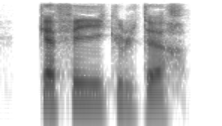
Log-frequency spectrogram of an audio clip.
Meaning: coffee grower, coffee planter: one who grows and harvests coffee on a coffee plantation
- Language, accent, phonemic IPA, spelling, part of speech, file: French, France, /ka.fe.i.kyl.tœʁ/, caféiculteur, noun, LL-Q150 (fra)-caféiculteur.wav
